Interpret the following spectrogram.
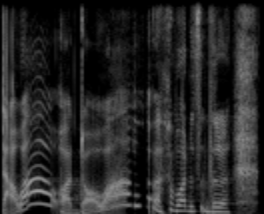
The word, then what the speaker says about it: Dawa: Is it pronounced Dawa or Dawa?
